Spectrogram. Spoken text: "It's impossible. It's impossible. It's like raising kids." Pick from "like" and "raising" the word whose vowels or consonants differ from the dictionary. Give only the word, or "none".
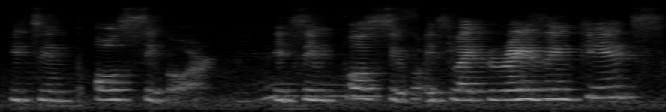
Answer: none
